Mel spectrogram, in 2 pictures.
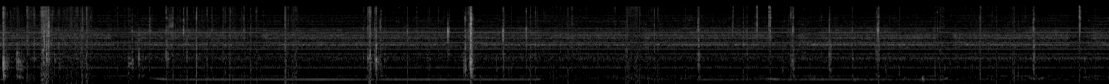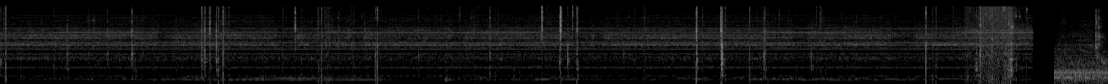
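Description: Quiet, soft wet squishing and scattered small clicks of hands pulling the charred skins off oven-roasted red peppers, over a faint steady hum.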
